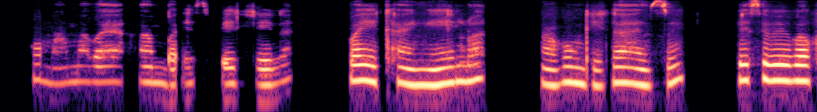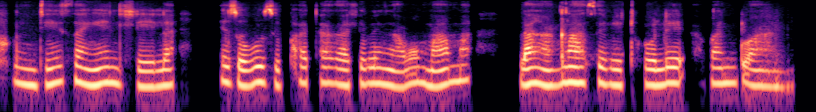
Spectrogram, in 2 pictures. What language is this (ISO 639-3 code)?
nde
